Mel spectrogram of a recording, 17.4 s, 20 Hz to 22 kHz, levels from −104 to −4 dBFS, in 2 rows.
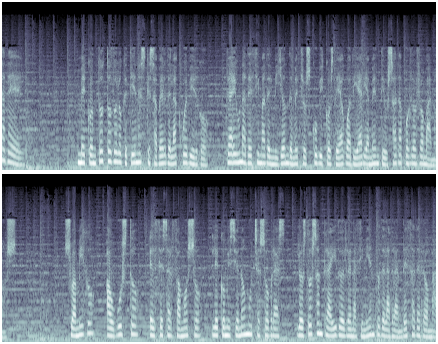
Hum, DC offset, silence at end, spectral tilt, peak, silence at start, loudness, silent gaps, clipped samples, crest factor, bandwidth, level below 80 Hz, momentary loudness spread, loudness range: none; 0.3%; 0 s; -5.5 dB/octave; 0 dBFS; 0 s; -14 LUFS; none; under 0.1%; 14 dB; 10 kHz; -32 dBFS; 11 LU; 3 LU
